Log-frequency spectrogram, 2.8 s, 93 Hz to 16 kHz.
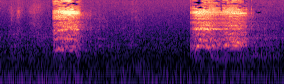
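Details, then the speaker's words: Nissan SR20DET short block turned over by hand, timing chain held up: bursts of sharp, chirpy squeaks from dry piston rings scraping rusted cylinder bores, with severe rust found. "that sounds bad oh i see a problem that's rust pretty pretty severe rust well relatively severe rust"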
